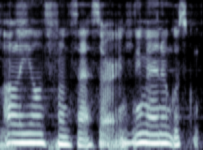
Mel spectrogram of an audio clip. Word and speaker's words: Alliance Française: How do you pronounce that again? Alliance Française. Alliance Française, sorry.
